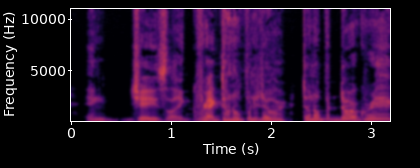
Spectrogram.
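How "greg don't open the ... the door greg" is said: full-throated, high yell, climbing in pitch. Telling a ghost story, acting out how she warned Greg: retelling a yelled warning. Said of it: "She yells that".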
